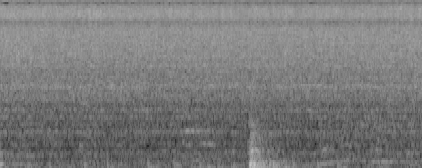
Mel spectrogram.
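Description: Potatoes fry in a pan with a steady, even sizzle throughout, broken by one brief louder thump partway through.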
